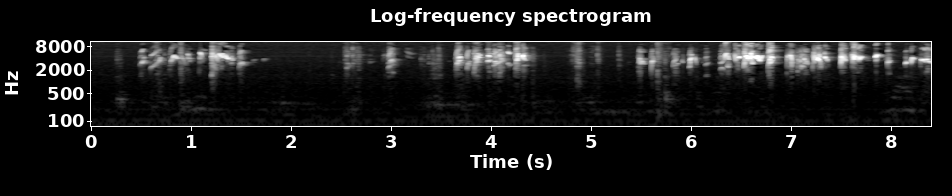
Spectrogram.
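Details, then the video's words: Young European goldfinch's first song, a territorial and mate-attracting display: several twittering phrases with pauses, building into a longer, denser run of bright, rapid chattering notes at the end. "first song of a young goldfinch amazing wonderful singing"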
